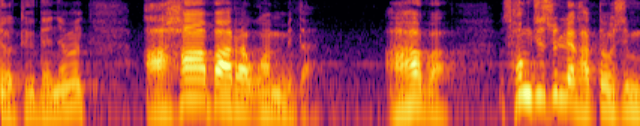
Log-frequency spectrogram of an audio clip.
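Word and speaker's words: אהבה: 특이해요 히브리어에서 사랑 그러면 다 무슨 뜻이 히브리어로 발음이 어떻게 되냐면 아하바 합니다 아하바 성지술례 갖다 오신 분들은 알겠지만 이스라엘에서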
